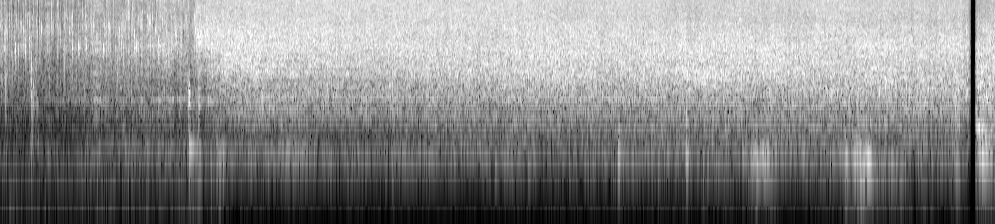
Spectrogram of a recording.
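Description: Loud, close sizzling and crackling as country chicken hits a hot pan, a sustained hiss with occasional clinks of a utensil stirring.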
